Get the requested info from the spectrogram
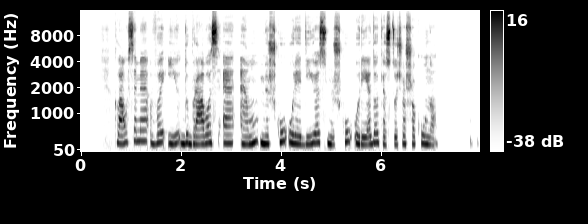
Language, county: Lithuanian, Vilnius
